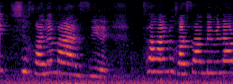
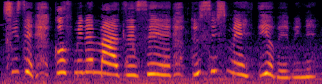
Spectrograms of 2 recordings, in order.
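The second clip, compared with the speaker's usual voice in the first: tearful; 5 dB louder than usual. Acted. Child covering for brother, crying.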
